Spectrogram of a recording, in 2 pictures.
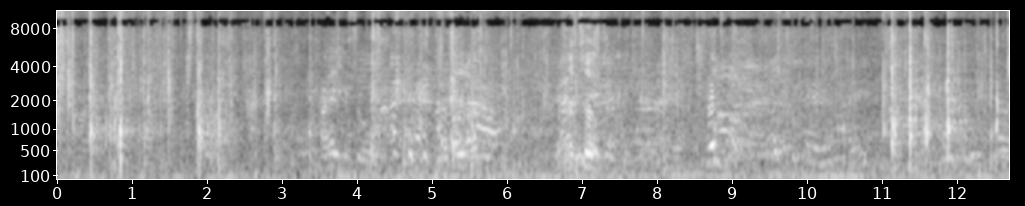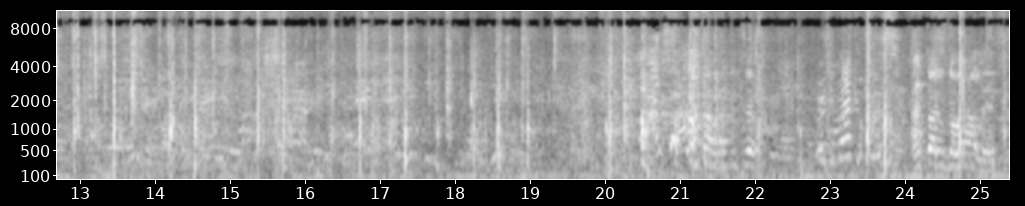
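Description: Paddles smack a ball against a wall with sharp pops.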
